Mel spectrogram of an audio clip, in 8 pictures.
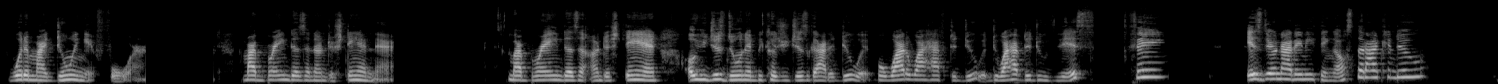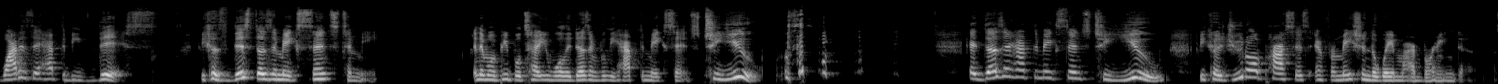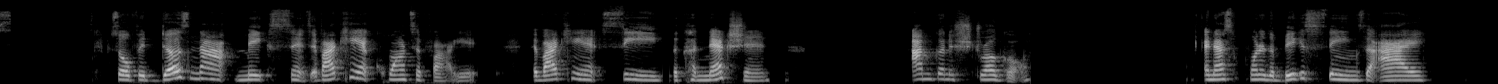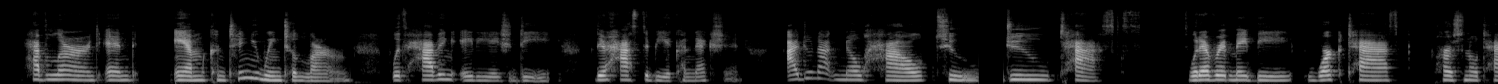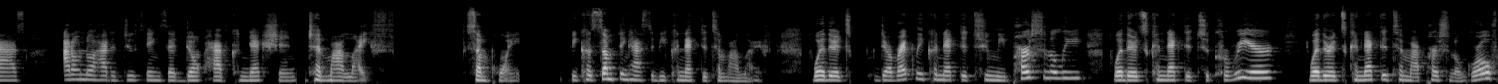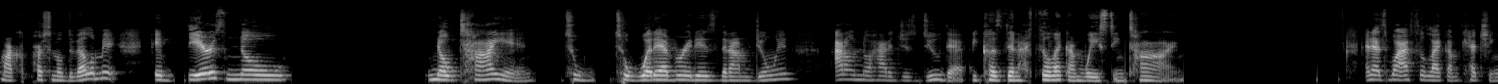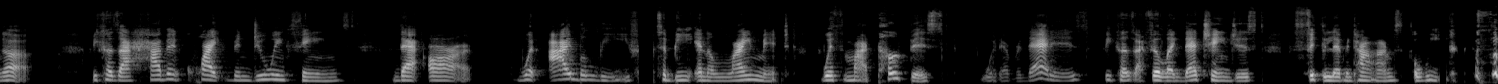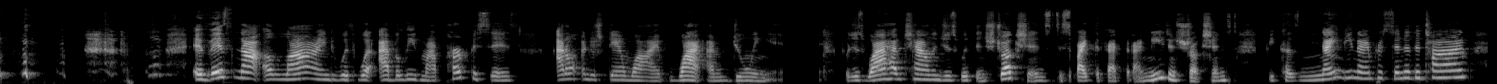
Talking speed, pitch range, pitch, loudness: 160 wpm, 190-230 Hz, 205 Hz, -24 LUFS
